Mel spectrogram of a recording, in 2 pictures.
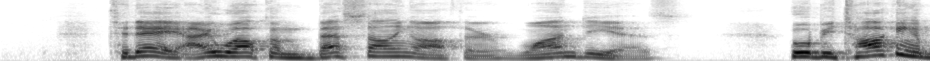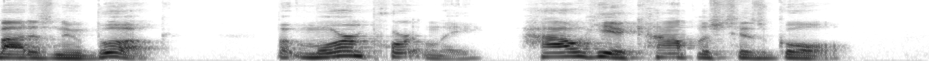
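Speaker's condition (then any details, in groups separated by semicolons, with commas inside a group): No condition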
